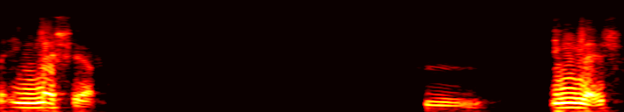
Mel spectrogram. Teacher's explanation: We are changing it to this sound, nga sound, English, because after this na sound or N sound, after this N, there is immediately a ga sound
